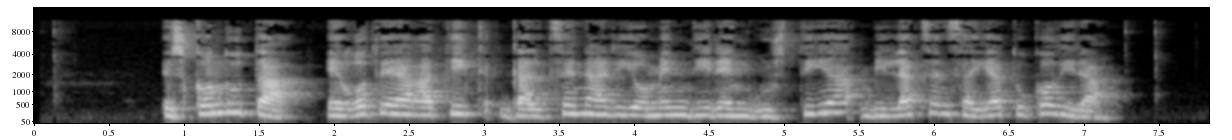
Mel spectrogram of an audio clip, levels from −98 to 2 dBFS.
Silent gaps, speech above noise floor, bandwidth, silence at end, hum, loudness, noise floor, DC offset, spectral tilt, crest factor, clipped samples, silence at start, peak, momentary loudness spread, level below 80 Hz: none; 48 dB; 11.5 kHz; 0.6 s; none; -19 LUFS; -68 dBFS; under 0.1%; -4 dB/octave; 20 dB; under 0.1%; 0.85 s; 0 dBFS; 8 LU; -64 dBFS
